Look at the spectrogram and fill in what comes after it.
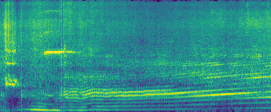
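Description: Fiat Cinquecento rally car's engine pulling hard under acceleration. After a brief dip about one and a half seconds in, its pitch rises steadily through a long pull in one gear.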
